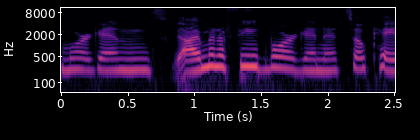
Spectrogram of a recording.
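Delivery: soft, affectionate put-on voice. Retelling friends who came over to help, imitating Elizabeth's sweet voice. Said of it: "super soft, sweet, loving voice".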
